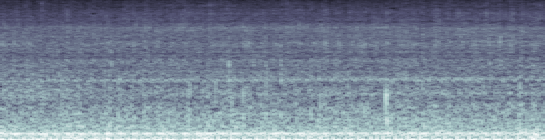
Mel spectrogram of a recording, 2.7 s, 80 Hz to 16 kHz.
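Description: A heavy Aprilia Shiver 900 motorcycle of about 200 kg rides off-road, its engine a steady, loud, throbbing drone that holds without a break for the whole stretch.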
